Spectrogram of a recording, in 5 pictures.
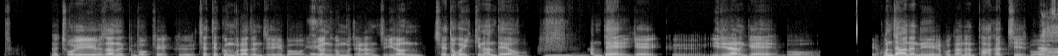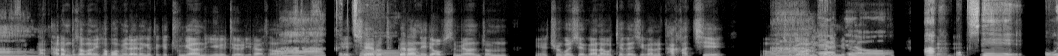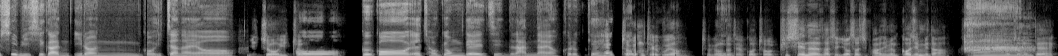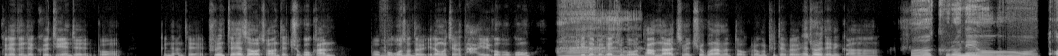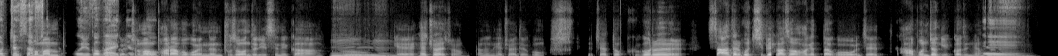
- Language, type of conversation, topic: Korean, advice, 직장 일정 때문에 가족과 보내는 시간을 자주 희생하게 되는 상황을 설명해 주실 수 있나요?
- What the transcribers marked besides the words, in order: other noise; tsk; other background noise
